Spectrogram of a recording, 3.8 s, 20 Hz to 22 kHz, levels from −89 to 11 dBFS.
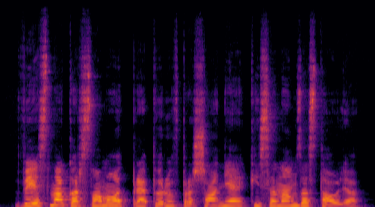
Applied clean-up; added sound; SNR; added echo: neural mask model DeepFilterNet 3.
